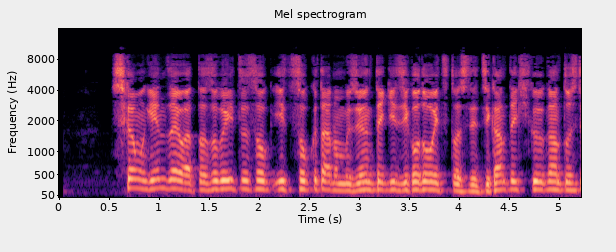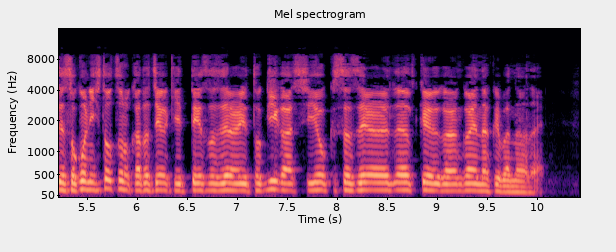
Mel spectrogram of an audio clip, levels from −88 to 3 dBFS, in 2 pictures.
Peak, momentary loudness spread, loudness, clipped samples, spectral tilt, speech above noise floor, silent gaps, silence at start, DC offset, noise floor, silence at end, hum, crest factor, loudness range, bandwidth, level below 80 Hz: 0 dBFS; 3 LU; -14 LUFS; under 0.1%; -4.5 dB/octave; 45 dB; none; 0.55 s; under 0.1%; -59 dBFS; 0.4 s; none; 14 dB; 1 LU; 9.4 kHz; -56 dBFS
